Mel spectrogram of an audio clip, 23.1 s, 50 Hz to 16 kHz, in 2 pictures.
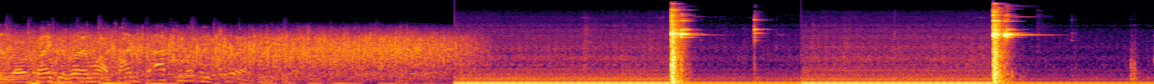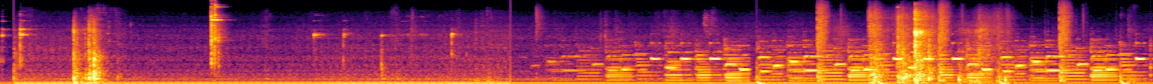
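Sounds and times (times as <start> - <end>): low hum: 4.6 - 23.0
hammer striking metal: 6.7 - 7.8, 10.0 - 10.6
metal flanges clinking: 11.6 - 12.8, 14.6 - 16.4.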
